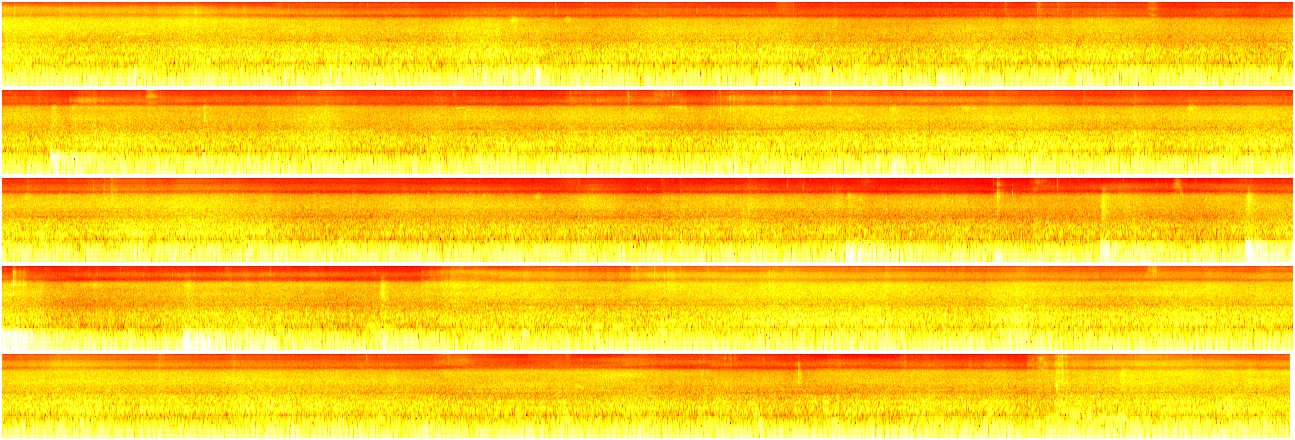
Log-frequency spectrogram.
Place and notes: carro, beach, seaside
At the beach in the early morning. The sound of the sea waves, seagulls and the sonorous drum of big garbage cans that are emptied in this early daytime.
international ambiences and scapes and holiday sound postcards
Martigues, France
